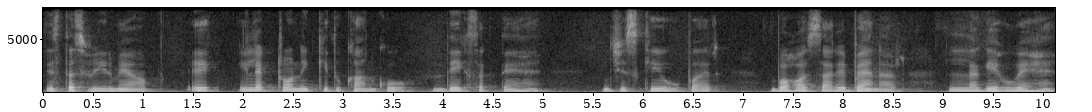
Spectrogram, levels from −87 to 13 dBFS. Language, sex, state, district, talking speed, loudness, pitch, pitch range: Hindi, male, Bihar, East Champaran, 120 wpm, -19 LUFS, 150 Hz, 145-155 Hz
